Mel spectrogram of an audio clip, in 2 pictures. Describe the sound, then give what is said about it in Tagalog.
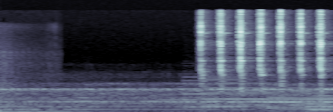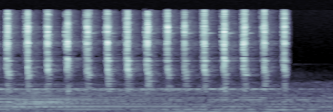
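A clock ticks steadily in quiet surroundings, a crisp, even run of about twenty ticks that begins a couple of seconds in over a low, quiet hum, with no voices. “Tahimik ang buong paligid. Tanging ang tunog mula sa orasan ng kanyang naririnig.”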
